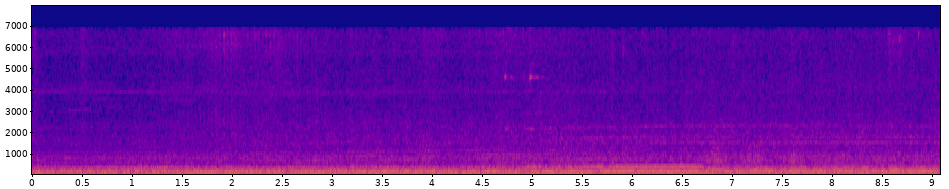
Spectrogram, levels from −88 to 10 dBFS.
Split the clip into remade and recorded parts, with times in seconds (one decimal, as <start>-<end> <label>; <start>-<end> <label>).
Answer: 0.0-4.1 recorded; 4.1-5.7 remade; 5.7-9.1 recorded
